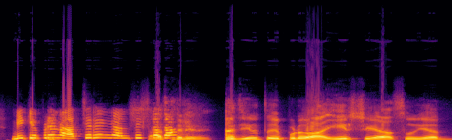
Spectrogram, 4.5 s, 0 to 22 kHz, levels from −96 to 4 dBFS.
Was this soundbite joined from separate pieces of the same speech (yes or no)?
yes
